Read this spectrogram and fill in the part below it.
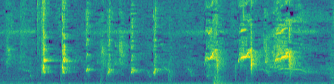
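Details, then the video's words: Long-tailed shrike song used as a master recording for training birds: scattered short sharp chirps and clicks, then a harsh downward rasp and loud squeaky whistled phrases near the end. "Masteran Cendet / Kicau Cendet"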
